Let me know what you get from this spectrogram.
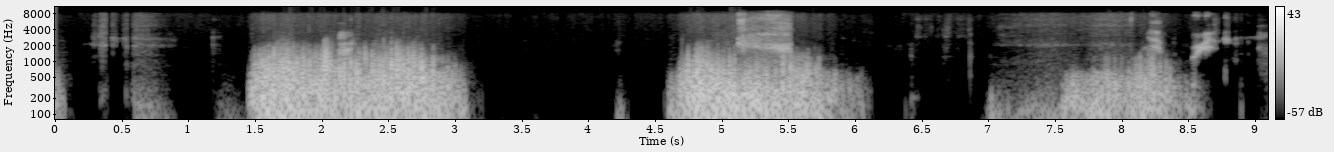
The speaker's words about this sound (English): Man's breathing really hard. Who, me? Yeah, it's a tough topic then.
